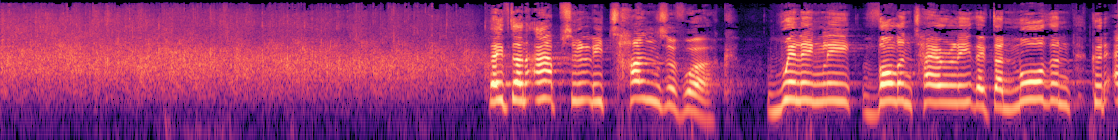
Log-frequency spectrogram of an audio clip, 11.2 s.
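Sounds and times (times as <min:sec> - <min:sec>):
crowd applause: 0:00.0 - 0:05.1
speech: 0:04.9 - 0:11.1.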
